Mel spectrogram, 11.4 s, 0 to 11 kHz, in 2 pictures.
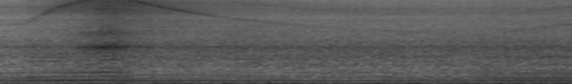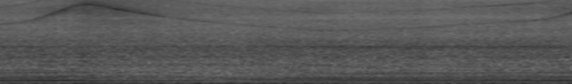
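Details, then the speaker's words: Turbo Scion FR-S with a GTX3076 turbo, CX Racing header, 38mm wastegate and eBay intercooler, pulling on the road at about 12 psi after boost was lowered from 16: deep, loaded drone with turbo whistle rising and falling; normal boost. "so now i'm hitting like 12 pounds sounds good"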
